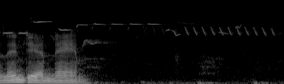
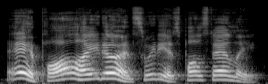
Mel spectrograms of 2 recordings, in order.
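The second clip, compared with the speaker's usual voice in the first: ordinary talk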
